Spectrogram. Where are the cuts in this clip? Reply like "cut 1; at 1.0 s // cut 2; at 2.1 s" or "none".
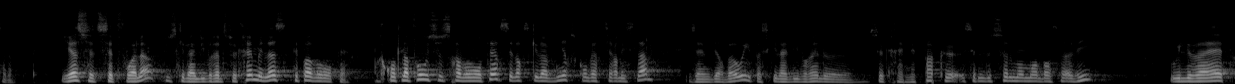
cut 1; at 6.8 s // cut 2; at 9.8 s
